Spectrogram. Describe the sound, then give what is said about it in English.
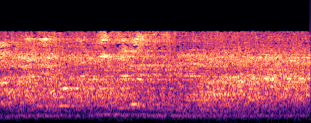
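A large crowd of women shouting together in a loud, continuous roar of overlapping voices, a dense wall of fervent group prayer with no single voice standing out. “Sisters, can I hear you shouting it?”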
